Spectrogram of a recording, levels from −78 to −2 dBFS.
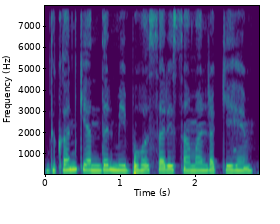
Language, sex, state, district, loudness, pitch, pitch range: Hindi, female, Arunachal Pradesh, Papum Pare, -22 LUFS, 220 Hz, 215-230 Hz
